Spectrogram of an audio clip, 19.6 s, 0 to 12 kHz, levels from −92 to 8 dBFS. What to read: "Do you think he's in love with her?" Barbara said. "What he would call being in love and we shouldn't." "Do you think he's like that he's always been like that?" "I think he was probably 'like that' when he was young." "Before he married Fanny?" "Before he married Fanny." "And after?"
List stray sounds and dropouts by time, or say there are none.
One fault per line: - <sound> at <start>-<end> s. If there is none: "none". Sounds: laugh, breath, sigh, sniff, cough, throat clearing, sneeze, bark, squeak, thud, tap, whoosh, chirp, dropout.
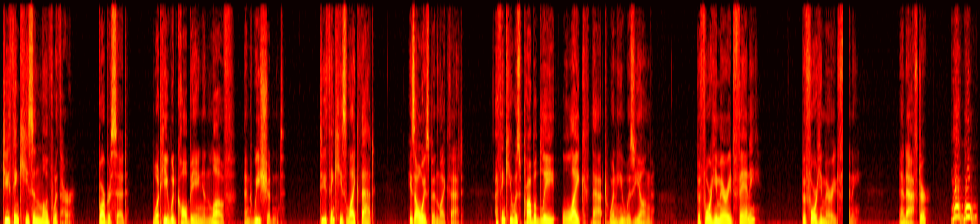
- dropout at 16.8-17.0 s
- bark at 19.0-19.6 s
